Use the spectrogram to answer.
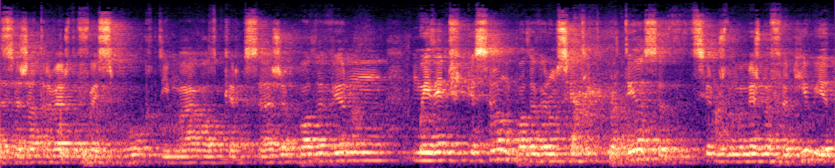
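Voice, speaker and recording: A man on a panel, speaking reflectively and directly to an audience of students. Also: fairly high pitch. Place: school hall. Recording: echoey hall from far off, noisy.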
